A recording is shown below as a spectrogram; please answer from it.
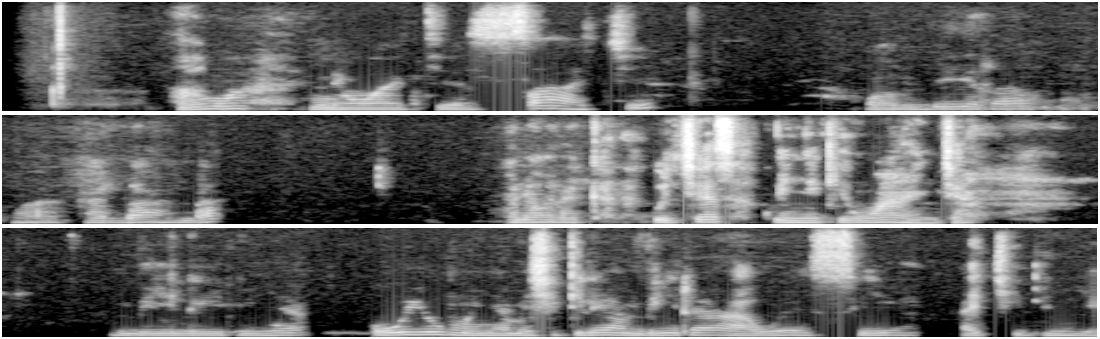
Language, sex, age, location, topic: Swahili, male, 18-24, Nakuru, government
